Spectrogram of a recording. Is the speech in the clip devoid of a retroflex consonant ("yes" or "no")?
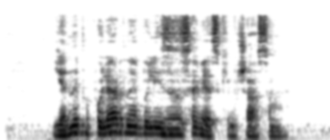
no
